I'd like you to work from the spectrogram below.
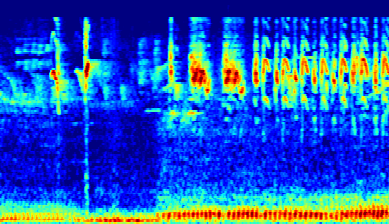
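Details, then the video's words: Excited sogon, a spiderhunter, calling for a male: a few isolated sharp high notes, then a fast dense burst of chattering chirps over a steady low rumble. "SOGON MANAPUN NGAMUK GACOR LANGSUNG EMOSI dengar masteran burung sogon memanggil jantan ini"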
